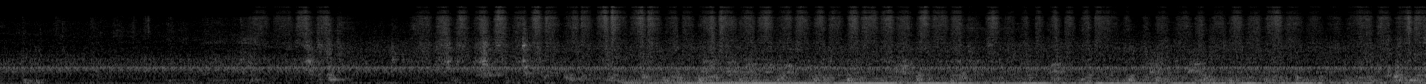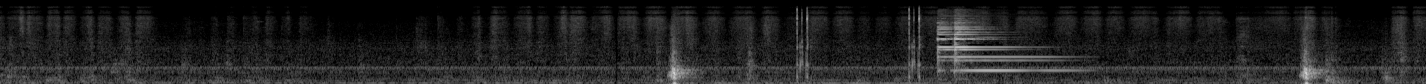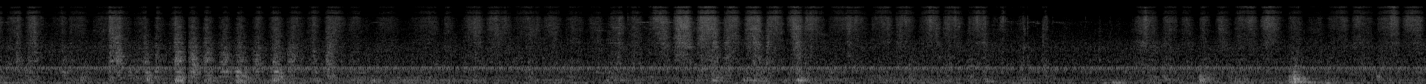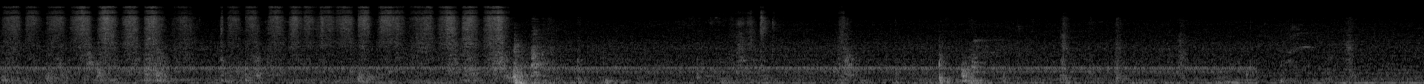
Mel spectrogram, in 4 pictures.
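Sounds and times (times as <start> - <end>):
hand sanding car panel: 4.1 - 17.6, 28.1 - 38.8, 39.8 - 47.9
metallic ring on sheet metal: 23.4 - 25.4.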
